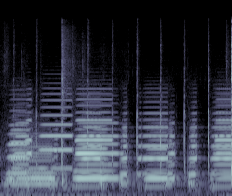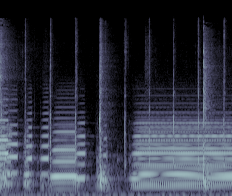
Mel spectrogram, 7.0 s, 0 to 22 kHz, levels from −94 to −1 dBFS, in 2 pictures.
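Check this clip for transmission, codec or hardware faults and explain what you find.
The signal stays intact and continuous throughout, with nothing in it that points to a problem anywhere along its path.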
